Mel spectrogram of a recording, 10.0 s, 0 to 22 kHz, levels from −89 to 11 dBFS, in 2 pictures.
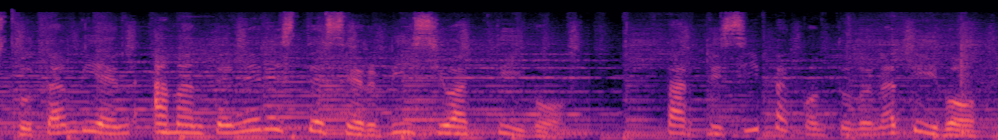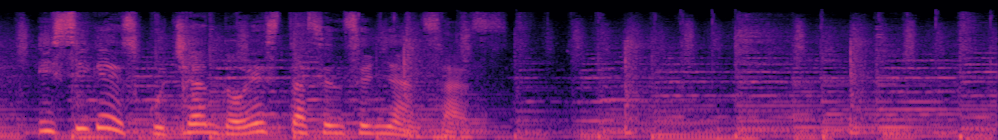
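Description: At 2.96 s the sound drops abruptly by about 6 dB and stays quieter until 4.47 s, when it jumps back to full level. The same sudden dip returns from 7.43 to 7.91 s. Both are likely one channel dropping out: with one side of the stereo pair gone, whatever both channels shared loses half its contribution in the mono sum, and anything carried only by the missing side vanishes until it returns.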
